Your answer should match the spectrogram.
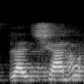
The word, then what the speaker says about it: Lanciano: Lanchano, lanciano se escribe lanciano se pronuncia lanchano.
